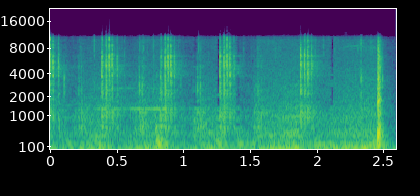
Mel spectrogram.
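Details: Whirlpool washer transmission during spin: irregular clicking and ratcheting bursts about twice a second as the pinion, which moves vertically, rubs the worn lower spline on the shaft. Fixed by disassembling the transmission and replacing the part.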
